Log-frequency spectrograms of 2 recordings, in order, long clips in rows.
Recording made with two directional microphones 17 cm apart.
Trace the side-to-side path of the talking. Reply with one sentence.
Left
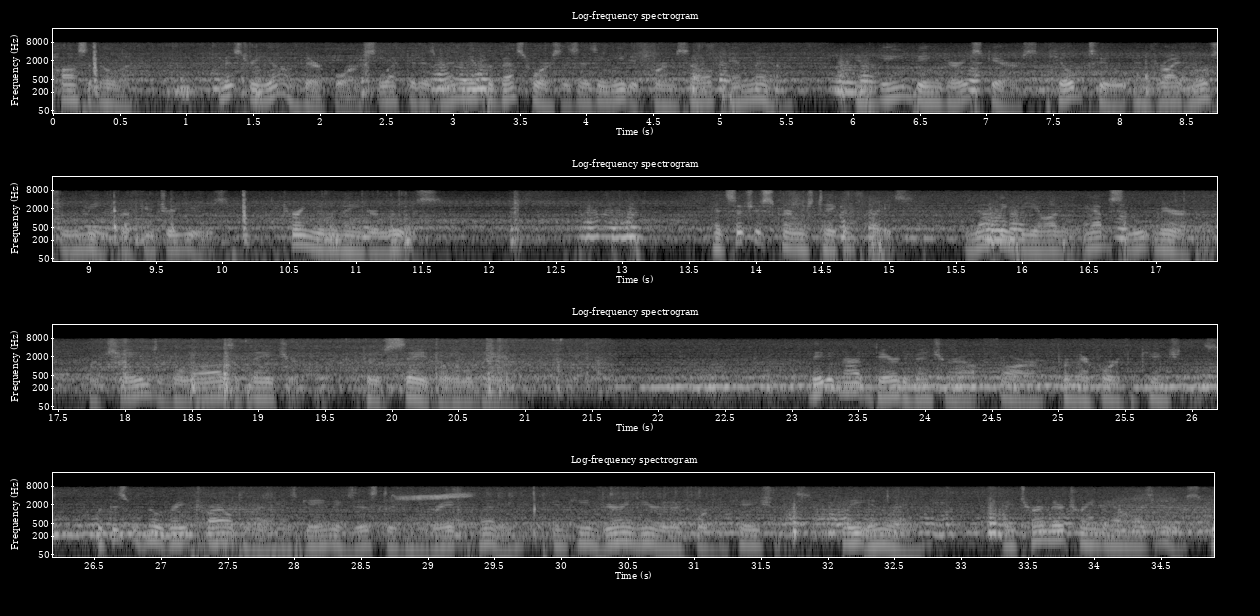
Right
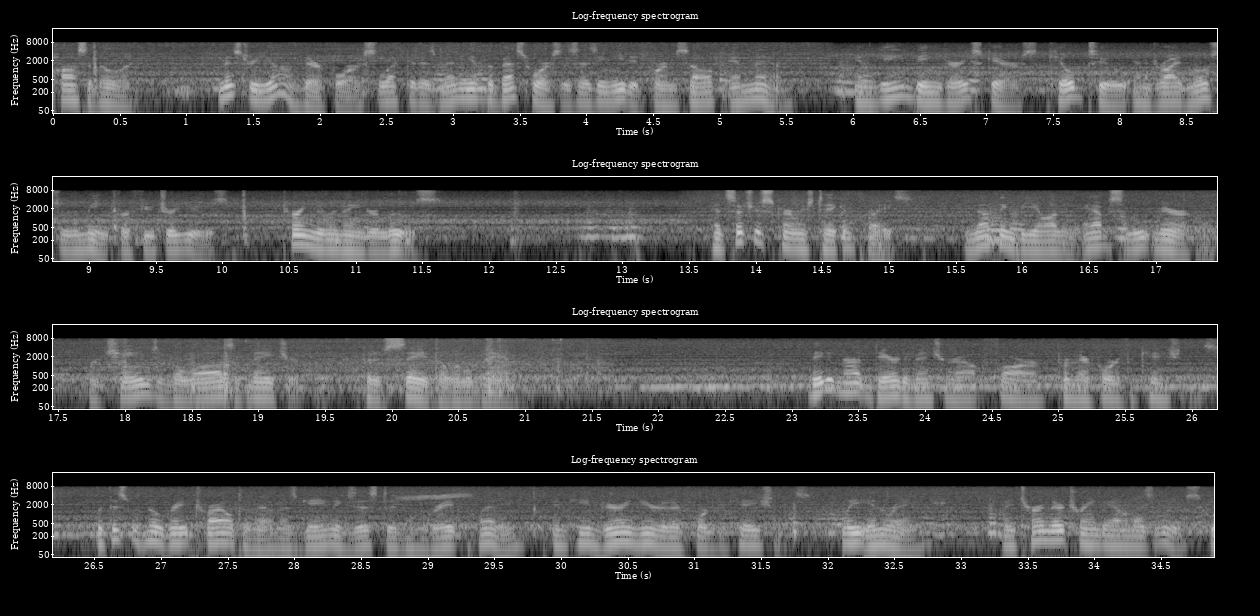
In this clip you hear the talking stay in one place.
